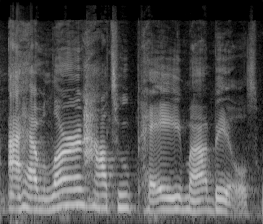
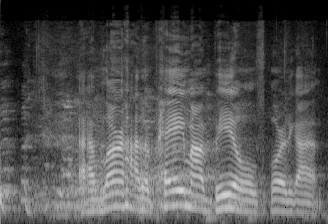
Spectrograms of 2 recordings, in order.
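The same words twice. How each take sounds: First: Said in the usual way. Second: Said through happy laughter; beaming, laughing repeat; laughing with joy. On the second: Real, not acted. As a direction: laugh it out, proud of it.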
